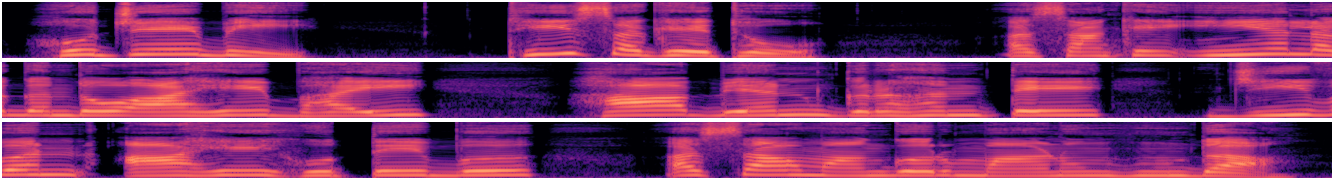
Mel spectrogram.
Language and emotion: Sindhi, neutral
